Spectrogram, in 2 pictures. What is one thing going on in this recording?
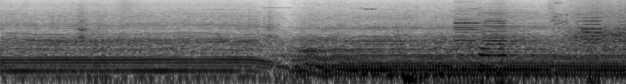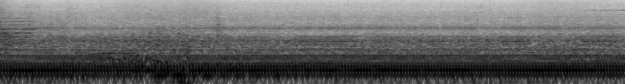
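A small motor engine hums steadily and shifts pitch as it rides along.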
